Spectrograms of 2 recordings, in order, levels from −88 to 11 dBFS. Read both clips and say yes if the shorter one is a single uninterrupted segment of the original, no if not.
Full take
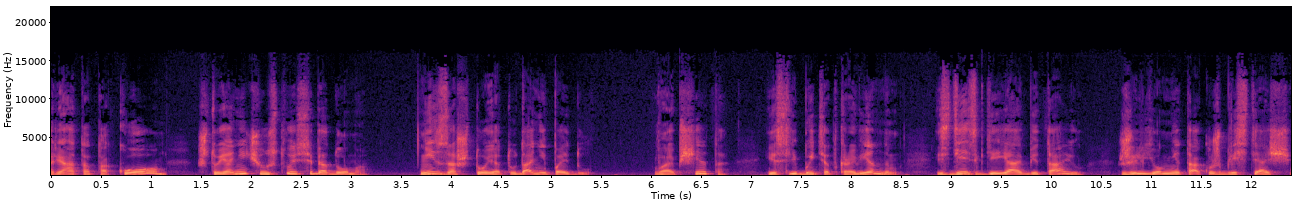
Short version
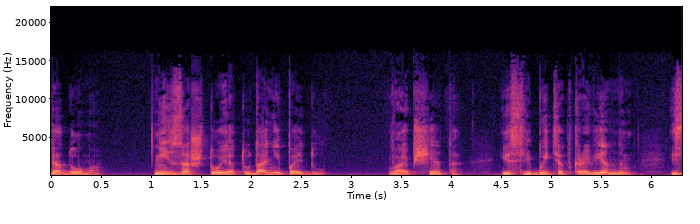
yes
